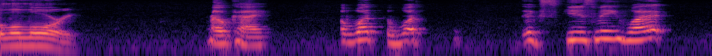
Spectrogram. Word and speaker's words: LaLaurie: Delphine Lorelei. Oh, Delphine. Oh, Did I say it right? yeah. No, LaLaurie.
